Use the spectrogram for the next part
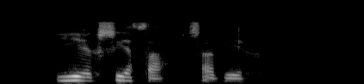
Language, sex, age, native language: Icelandic, female, 40-49, Icelandic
